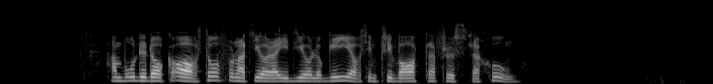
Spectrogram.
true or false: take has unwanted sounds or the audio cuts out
false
